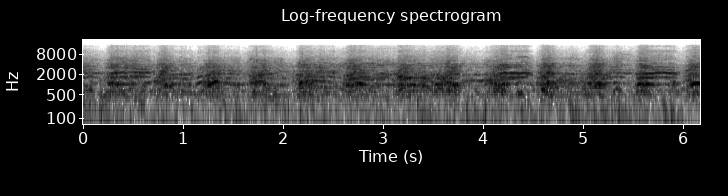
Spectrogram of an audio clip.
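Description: A group of young people chant together in rhythm.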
